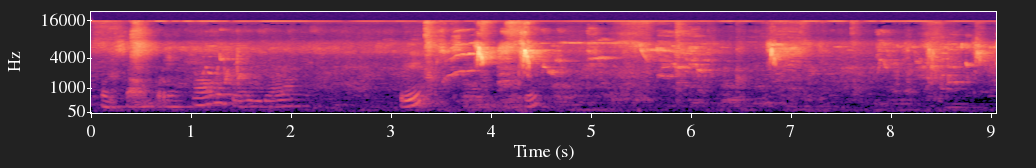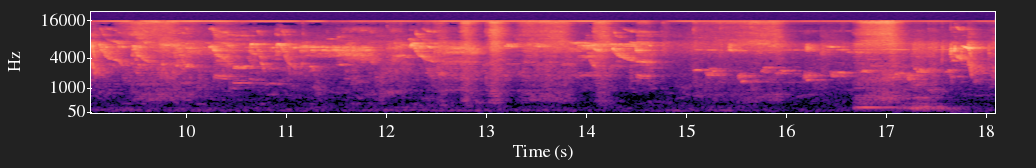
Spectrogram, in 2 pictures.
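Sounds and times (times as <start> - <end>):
small bird chirping: 0.0 - 18.0.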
